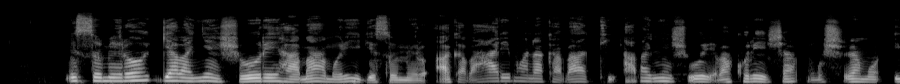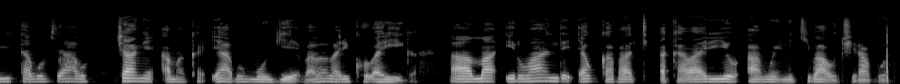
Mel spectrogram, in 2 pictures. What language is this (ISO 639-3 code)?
run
